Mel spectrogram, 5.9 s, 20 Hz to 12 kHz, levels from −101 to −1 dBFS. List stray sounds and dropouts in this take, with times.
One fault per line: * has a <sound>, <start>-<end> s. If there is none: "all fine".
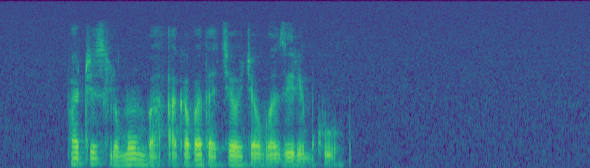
all fine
